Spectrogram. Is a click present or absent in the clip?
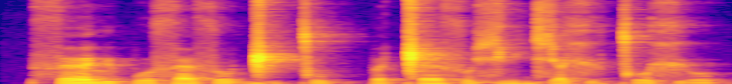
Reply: present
